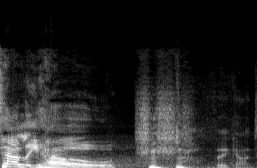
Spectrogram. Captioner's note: Gartrinus Chuckles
